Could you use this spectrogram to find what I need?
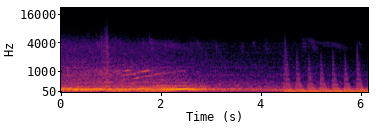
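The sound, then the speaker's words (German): A convertible car driving off, its engine a steady low rumble that swells and then eases, with a run of sharp rhythmic clicks or pulses joining in the final seconds. “Jetzt fährt er mit einem Cabrio davon.”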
